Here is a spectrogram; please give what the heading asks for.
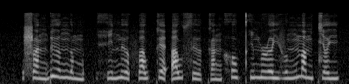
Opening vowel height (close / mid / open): open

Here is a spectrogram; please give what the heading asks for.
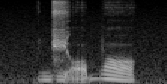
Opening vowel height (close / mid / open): mid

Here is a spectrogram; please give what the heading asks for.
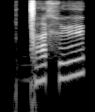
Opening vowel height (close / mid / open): open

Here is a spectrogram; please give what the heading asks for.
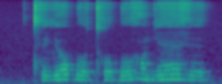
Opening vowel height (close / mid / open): close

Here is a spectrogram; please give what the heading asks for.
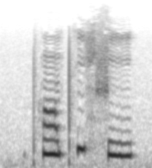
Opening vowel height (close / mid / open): mid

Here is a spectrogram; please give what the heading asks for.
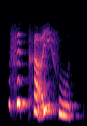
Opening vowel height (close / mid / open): mid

